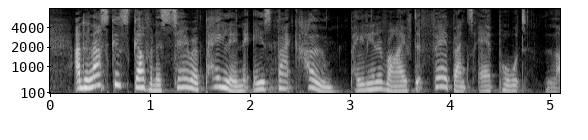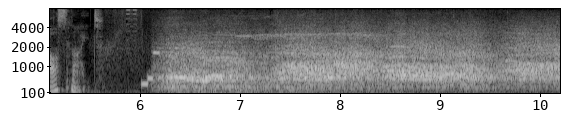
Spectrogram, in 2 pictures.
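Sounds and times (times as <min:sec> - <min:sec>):
speech: 0:00.2 - 0:06.8
crowd of 2,000 people cheering loudly: 0:06.0 - 0:10.1.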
